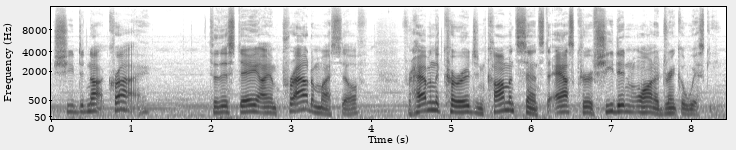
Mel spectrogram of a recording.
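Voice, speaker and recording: A man's voice: fairly high pitch, expressive, normal speed, fairly bright tone, faint music behind. A man playing an earnest, self-deprecating, plain-spoken newspaper columnist narrating his own stories in an audio drama, in a folksy way. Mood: somber, reflective. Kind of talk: scripted first-person audio drama narration.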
